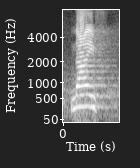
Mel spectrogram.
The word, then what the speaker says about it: knife: No, there is also no start from the K, but we won't pronounce K. We just say no. Knife.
